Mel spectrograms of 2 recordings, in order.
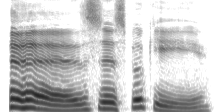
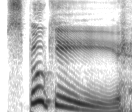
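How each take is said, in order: First: Very slow, drawn-out ghost-story voice; hammed-up haunted-house voice; mock spooky voice. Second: Bright exclamation, louder and a bit higher; plain excited exclamation; excited spooky. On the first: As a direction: stretch every word like telling a ghost tale. Repeats spooky in a put-on voice. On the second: Real, not acted. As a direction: call it out with delight. Reacting to the trees.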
